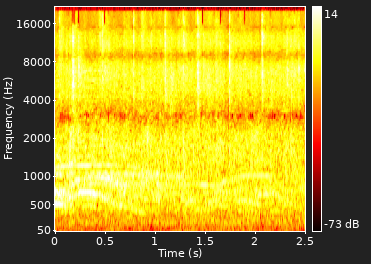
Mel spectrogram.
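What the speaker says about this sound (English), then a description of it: "Give the girls a round of applause, please" Crowd applause for the fighters at a SuperFight 11 combat event, a steady roar of clapping from the audience with a voice speaking over it through a PA.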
